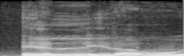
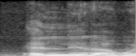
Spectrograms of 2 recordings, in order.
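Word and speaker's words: אֵלֶּה: 그 다음에 엘리라고 읽습니다. 엘레라고 읽는데요.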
